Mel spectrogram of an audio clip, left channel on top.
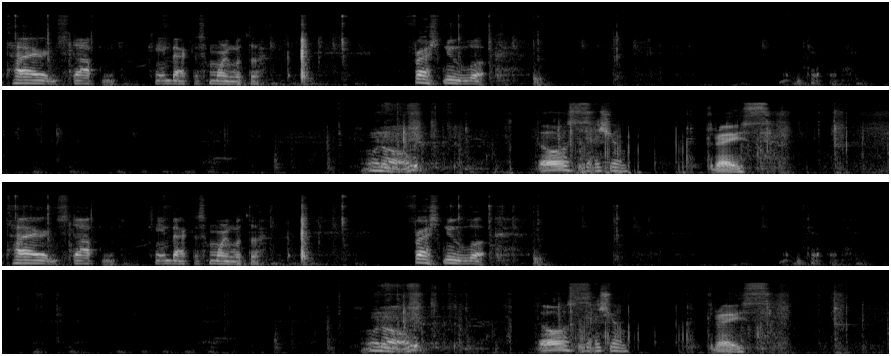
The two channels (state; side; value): normal; both; correlation 0.81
